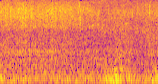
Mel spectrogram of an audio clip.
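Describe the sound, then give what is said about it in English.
Garlic sizzles in a frying pan as it is stirred: a steady, bright, crackling hiss runs throughout, broken once by a brief low knock partway through. “All right, my garlic is squished in. And now we have to stir it. We don't have to stir it constantly, but give it a good sort of swish around.”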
